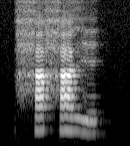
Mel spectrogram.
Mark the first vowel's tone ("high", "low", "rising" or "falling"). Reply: high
